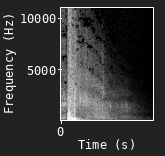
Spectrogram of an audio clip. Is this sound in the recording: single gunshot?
yes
